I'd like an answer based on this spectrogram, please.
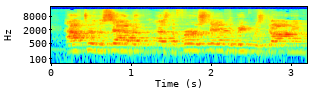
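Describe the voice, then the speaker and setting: The speech goes at a moderate pace. Strong room echo surrounds it. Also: man. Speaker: church reader or pastor. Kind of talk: scripture reading. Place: church. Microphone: camera far.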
